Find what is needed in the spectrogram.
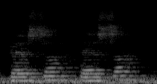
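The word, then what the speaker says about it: פסח: Pesach, Notice that sego underneath that pay, short vowel, open syllable, therefore is accented. Pesach, not Pesach, Pesach.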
